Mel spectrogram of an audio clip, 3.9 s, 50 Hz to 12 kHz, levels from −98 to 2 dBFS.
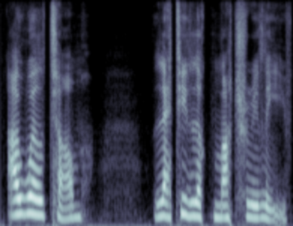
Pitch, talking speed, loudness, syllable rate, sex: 195 Hz, 105 wpm, -18 LUFS, 4.0 syllables/s, female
